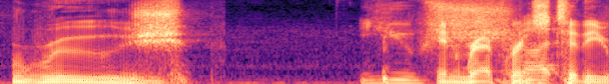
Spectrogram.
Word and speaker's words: Rouge: from the Detroit area but when you said Rogue that word is pronounced Rouge you in reference to the Rouge hunsville you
